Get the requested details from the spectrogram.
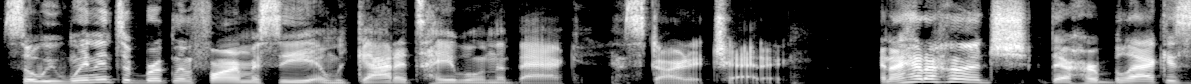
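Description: In a very clean recording with a silent background and a dry, close sound with no echo, a man with an American accent talks at a fairly quick pace, his fairly high pitch making very wide swings. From US South. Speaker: podcast co-host. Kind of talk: casual chat. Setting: in a shop.

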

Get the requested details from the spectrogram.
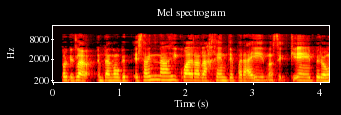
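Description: Delivery here is very fast. The rise and fall of the voice remains fairly even. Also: woman. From Madrid, Spain, with Andalusian family. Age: 20s. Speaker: podcast guest, delivery worker and nanny. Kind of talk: casual interview chat. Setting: home studio.

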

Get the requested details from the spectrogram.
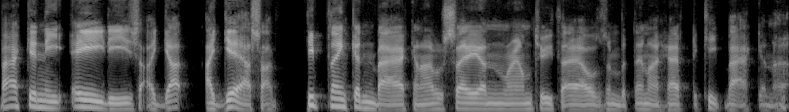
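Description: With an American accent and an ordinary speaking voice, the speaker talks at a moderate pace with lively intonation and hardly any pauses, in a dry, close sound with no echo. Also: man, fairly low pitch for a man. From southeastern Indiana. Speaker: farmer. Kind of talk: interview. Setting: on-the-road studio at a conference.

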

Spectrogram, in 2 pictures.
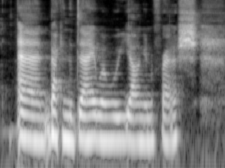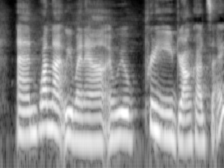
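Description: This woman has an Australian accent and a bright, sharp tone at a medium pitch. She keeps a moderate pace and fairly even intonation in a very clean recording with a silent background. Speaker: podcast host. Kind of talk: casual chat.

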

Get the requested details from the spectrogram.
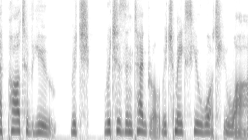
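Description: In an Eastern European accent, a woman speaks at a moderate pace. The very clean recording has a silent background and a dry, close sound with no echo. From Soviet Union. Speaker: author and company co-founder. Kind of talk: interview.

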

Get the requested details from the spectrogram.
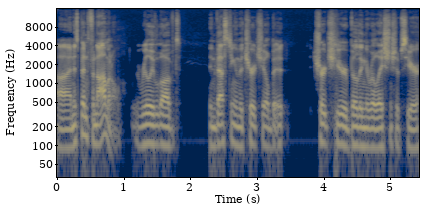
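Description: A man at a very fast pace and a fairly low pitch, with an American accent, on a very clean recording with a silent background. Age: 30s. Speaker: podcaster and former campus minister. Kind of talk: casual interview.

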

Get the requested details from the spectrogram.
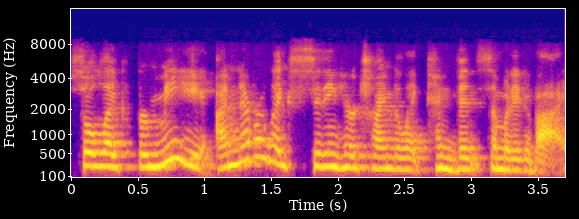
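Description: Talking at a fairly quick pace, a woman with an American accent uses a fairly high pitch. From Michigan, US Midwest. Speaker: sales coach. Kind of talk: casual interview chat.

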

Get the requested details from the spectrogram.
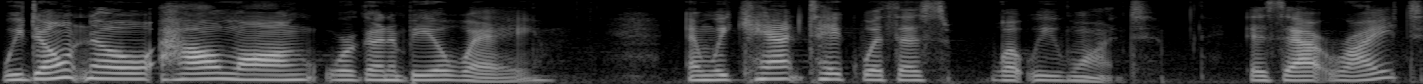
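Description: Here is a woman with a plain, everyday voice at a fairly low pitch. She talks at a fairly slow pace with ordinary pitch variation. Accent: American. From California, Bay Area. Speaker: civil rights advocate. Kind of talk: interview.

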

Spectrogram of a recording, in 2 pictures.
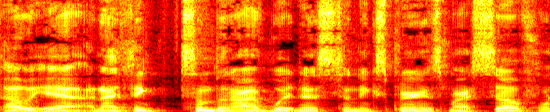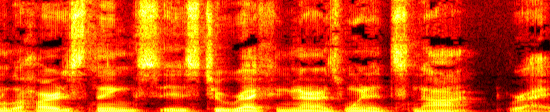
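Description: A man's fairly low voice at a very fast pace, hardly any pauses and ordinary pitch variation. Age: 30s. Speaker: concert photographer. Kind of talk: casual chat.

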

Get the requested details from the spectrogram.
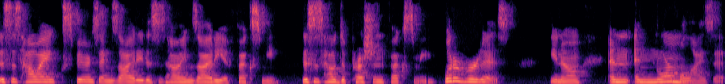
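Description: A woman with an American accent talks at a very fast pace. Her pitch is fairly high and her intonation fairly even. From United States. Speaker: doctoral student in counseling psychology. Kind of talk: interview.

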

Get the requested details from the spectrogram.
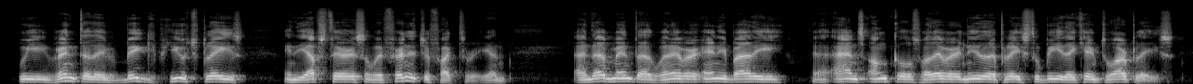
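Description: The speaker has a Cuban accent and a moderate pace, with fairly even intonation. The recording is very clean, with a silent background. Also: man, medium pitch for a man. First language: Spanish. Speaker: theologian and professor. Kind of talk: interview conversation.

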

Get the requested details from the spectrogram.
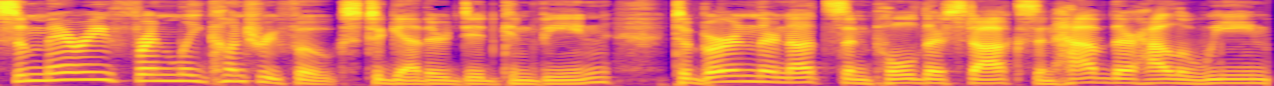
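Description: A General American accent at a moderate pace, with hardly any pauses and very even loudness, on a very clean recording with a silent background. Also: man. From United States. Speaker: podcast host. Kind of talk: scripted news-style podcast narration.

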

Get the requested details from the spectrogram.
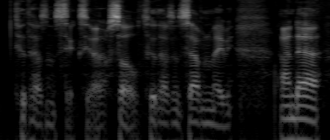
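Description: A man with an Irish accent talks on a very clean recording against total silence. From Ireland. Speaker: dog nutritionist. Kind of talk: casual interview. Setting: studio.

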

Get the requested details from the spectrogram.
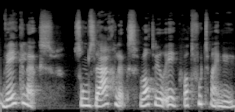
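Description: A woman's fairly high voice at a very slow pace. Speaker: podcast host and women's coach. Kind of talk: solo podcast monologue. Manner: many fillers and hesitations.

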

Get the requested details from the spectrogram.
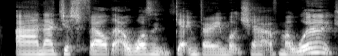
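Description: A woman with a Manchester accent talks at a moderate pace in a very clean recording with a silent background. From Manchester, England. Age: 40s. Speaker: learning experience designer. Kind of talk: interview.

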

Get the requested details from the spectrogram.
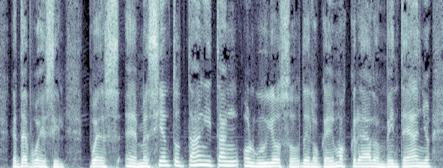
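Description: A man with a fairly high pitch and a dark, mellow tone speaks at a fairly slow pace, with ordinary pitch variation and very even loudness. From New York (South Bronx). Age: 60s. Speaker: pianist and bandleader. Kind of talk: interview.

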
